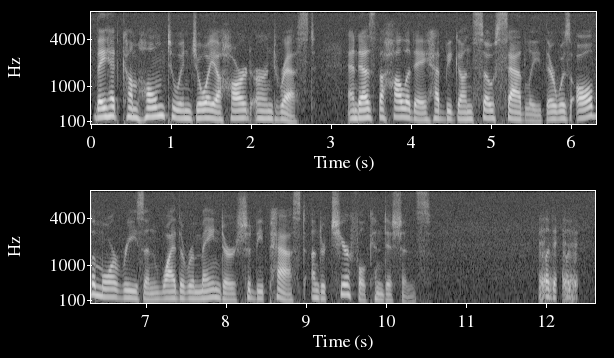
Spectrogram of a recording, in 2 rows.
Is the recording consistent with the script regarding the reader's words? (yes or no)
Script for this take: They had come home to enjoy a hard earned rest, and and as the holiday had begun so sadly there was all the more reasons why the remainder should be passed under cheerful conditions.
no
